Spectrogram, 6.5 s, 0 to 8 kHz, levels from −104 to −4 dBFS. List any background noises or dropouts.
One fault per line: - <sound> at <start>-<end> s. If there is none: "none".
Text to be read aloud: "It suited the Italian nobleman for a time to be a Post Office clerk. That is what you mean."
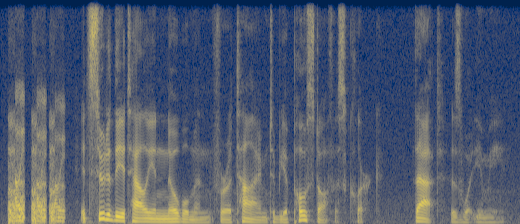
- laugh at 0.1-0.8 s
